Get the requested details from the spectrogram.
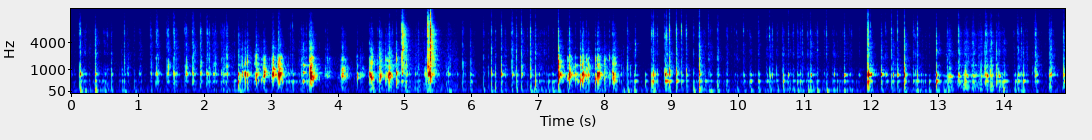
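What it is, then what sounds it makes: Empty plastic party cup. An empty, hollow red plastic party cup, held in both hands, is tapped and scratched quickly and aggressively with fingertips and short nails. The result is dense, dry clicks and scratchy rustles with a hollow, boxy tone around 740 Hz and a lower hum near 400 Hz. Each tap dies out almost instantly, with a few louder accents scattered throughout.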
